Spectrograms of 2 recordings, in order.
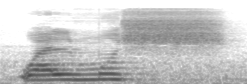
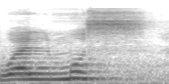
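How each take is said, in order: First: The consonant after mu is an sh. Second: The consonant after mu is a plain s. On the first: The speaker calls it right. "huruf shin bukan huruf s" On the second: The speaker calls it wrong. "bukan wal mus"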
